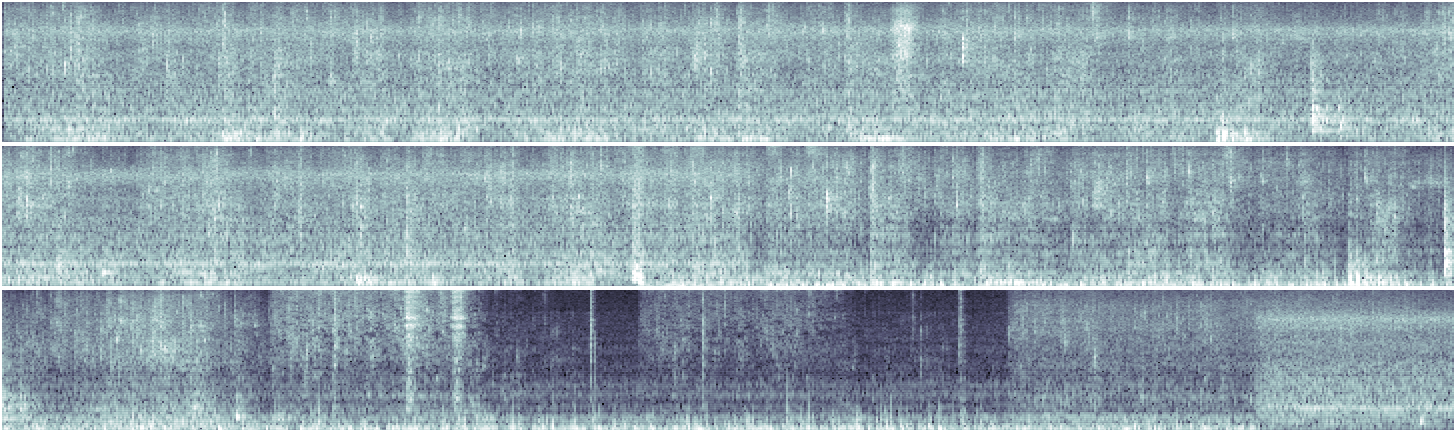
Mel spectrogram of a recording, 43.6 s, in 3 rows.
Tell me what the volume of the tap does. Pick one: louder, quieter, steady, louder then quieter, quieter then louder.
quieter.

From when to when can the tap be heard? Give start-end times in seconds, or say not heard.
0.0-43.5.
